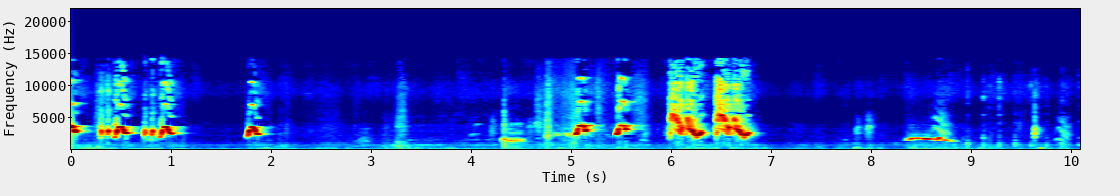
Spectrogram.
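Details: Javan pied starling song used as a lure for a silent caged bird: scattered harsh, scratchy chatter in short bursts, some loud rasping notes, and one descending whistled slur near the end.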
